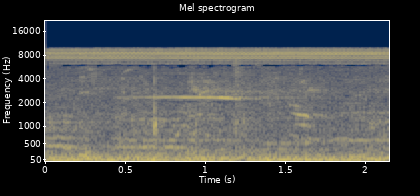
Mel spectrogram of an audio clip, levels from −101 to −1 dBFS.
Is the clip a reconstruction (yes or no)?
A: no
